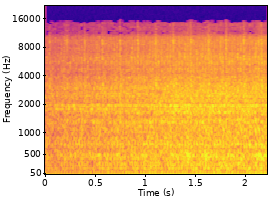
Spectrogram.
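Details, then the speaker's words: 2010 Mercedes Sprinter diesel, cold idle before warm-up: steady, even diesel clatter with no misses or surges, though a slight out-of-ordinary ticking is heard from one side; otherwise idling fine. "it sounds okay to me I do hear a little ticking over here like that sounds a little bit out of the ordinary"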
